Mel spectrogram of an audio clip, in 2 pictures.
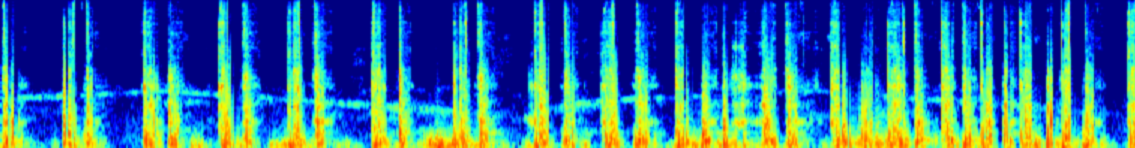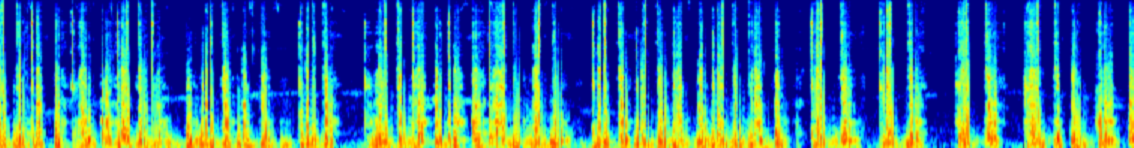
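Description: Scissors snip open and shut again and again.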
